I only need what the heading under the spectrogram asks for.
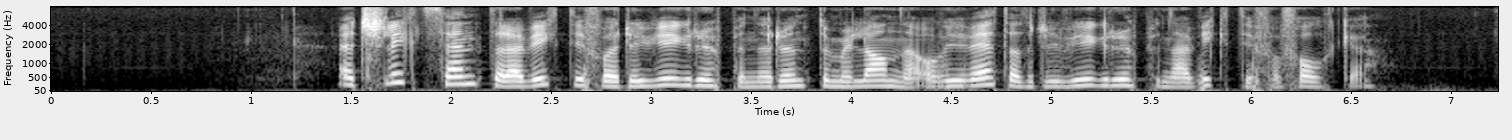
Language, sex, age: Norwegian, female, 26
